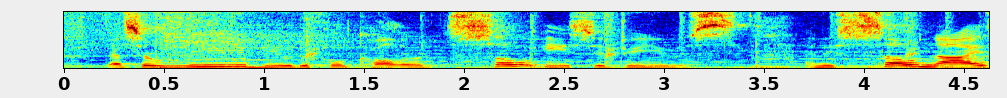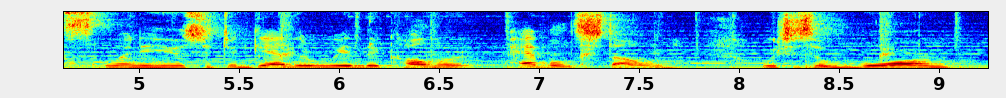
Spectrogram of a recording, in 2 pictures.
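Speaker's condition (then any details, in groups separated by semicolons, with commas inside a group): No condition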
